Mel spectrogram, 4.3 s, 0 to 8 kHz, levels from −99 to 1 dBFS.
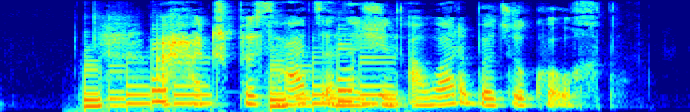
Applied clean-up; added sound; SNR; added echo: none; Guitar; -3 dB; none.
